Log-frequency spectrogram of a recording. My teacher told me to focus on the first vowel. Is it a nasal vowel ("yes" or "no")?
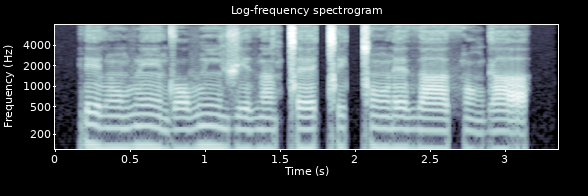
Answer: no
